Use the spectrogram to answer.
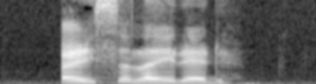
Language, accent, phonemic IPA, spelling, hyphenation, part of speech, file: English, US, /ˈaɪsəleɪtɪd/, isolated, iso‧lat‧ed, adjective / verb, En-us-isolated.ogg
- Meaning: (adjective) 1. Placed or standing apart or alone; in isolation 2. Happening or occurring only once 3. Such that no pawn of the same color is in an adjacent file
